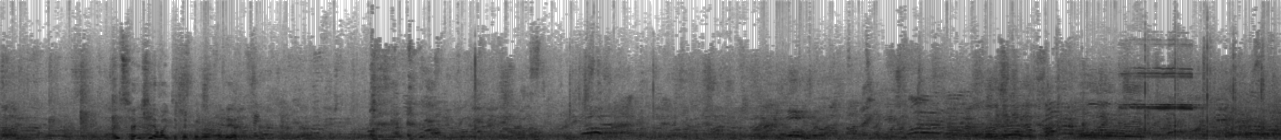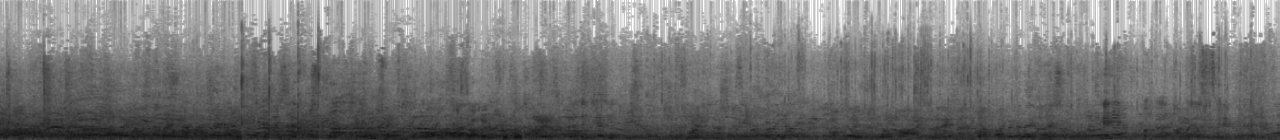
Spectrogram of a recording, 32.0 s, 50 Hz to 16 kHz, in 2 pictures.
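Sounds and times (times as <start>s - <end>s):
many voices chattering: 0.0s - 32.0s.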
